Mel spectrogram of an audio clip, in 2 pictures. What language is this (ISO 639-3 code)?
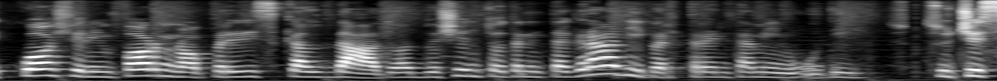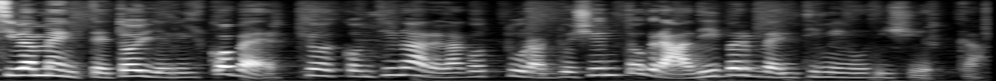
ita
